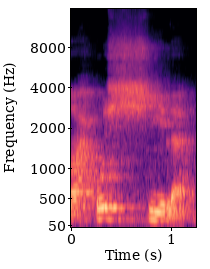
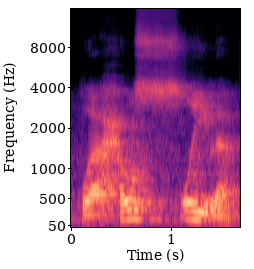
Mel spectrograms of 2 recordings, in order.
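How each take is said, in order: First: The s sound becomes an sh sound. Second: The s sound is a heavy emphatic s. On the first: The speaker calls it wrong. "diganti shin" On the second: The speaker calls it right.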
